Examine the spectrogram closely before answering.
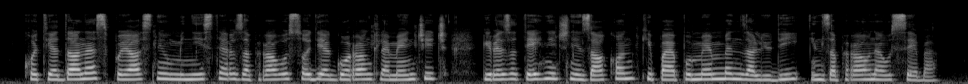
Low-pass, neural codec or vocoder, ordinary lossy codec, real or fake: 10.8 kHz; none; none; real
